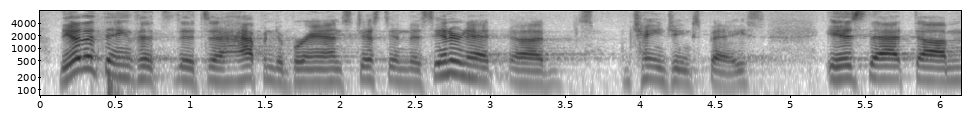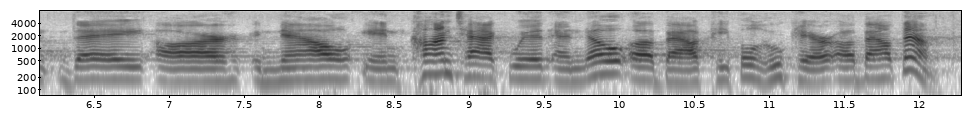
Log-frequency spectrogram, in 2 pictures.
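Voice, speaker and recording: Ordinary pitch variation marks a man's high-pitched voice. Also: big swings in loudness. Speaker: conference speaker, research director. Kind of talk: conference talk. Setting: stage with audience. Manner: fast.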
